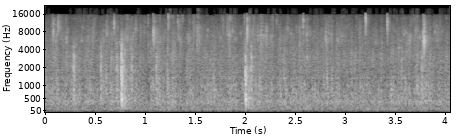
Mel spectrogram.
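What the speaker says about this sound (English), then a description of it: "It's raining." Steady rain falls outside on a dark evening, a soft continuous patter with a couple of sharper drips or taps standing out, fairly quiet and with no talking.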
